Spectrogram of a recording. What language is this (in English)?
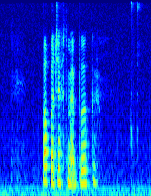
Faroese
